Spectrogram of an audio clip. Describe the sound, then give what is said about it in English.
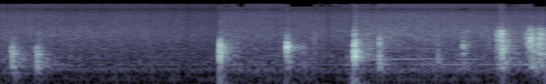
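Sharp wooden knocks on a door: a quick double rap, a pause, then a string of irregularly spaced raps, fairly loud, with no voices. “You're glancing at your watch when there's a knock on the door.”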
